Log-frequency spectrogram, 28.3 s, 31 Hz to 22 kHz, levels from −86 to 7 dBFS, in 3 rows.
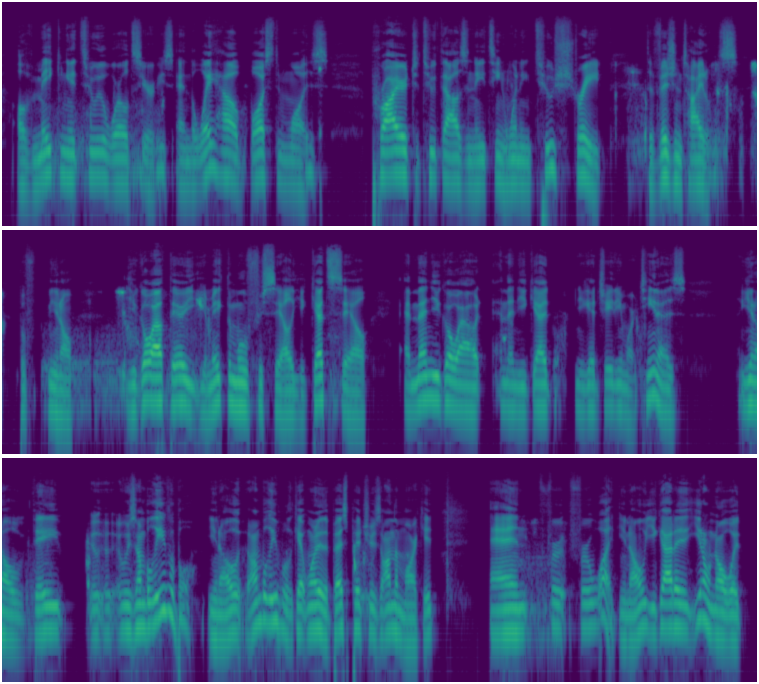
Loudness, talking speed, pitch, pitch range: -32 LUFS, 175 wpm, 130 Hz, 110-145 Hz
